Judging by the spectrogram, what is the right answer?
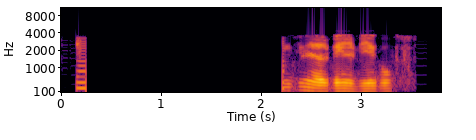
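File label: Raleigh Police Northeast District Dispatch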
